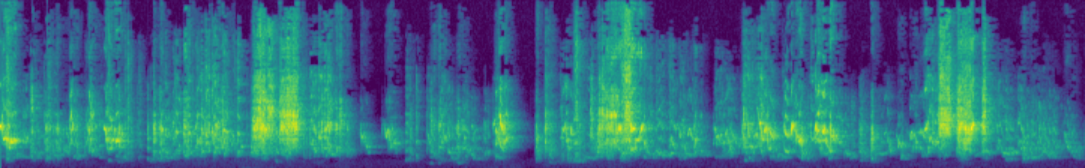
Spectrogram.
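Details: Pet budgerigars chirping happily indoors: dense, scratchy warbling chatter with squawky bursts, continuous and busy, several birds overlapping with short pauses.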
